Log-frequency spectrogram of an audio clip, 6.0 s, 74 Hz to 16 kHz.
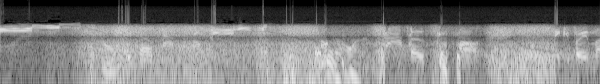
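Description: Kenwood TS-590 HF receiver being tuned across the 40-metre band in lower sideband: band noise with garbled, mistuned voices, their pitch sliding as the dial moves past stations.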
